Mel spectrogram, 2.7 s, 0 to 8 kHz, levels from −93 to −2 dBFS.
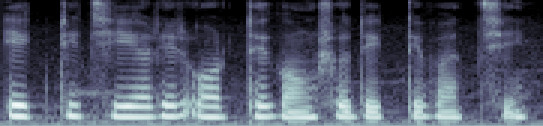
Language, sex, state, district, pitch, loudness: Bengali, female, West Bengal, Cooch Behar, 230 Hz, -16 LUFS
